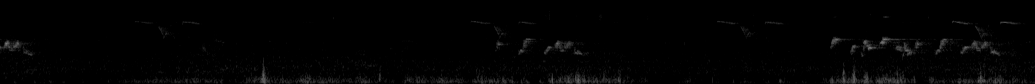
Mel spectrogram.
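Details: Red-whiskered bulbul in a trapping session with a caged decoy, 12 April 2018, delivers scattered whistled notes and a burst of fast warbled phrases toward the end, over rustling and low handling noise.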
